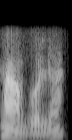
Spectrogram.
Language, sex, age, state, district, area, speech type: Marathi, male, 18-30, Maharashtra, Raigad, rural, conversation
